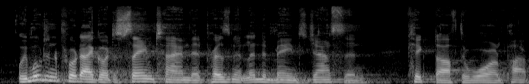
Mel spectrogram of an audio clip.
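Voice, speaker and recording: Very fast delivery with ordinary pitch variation, set in audible room echo. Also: man. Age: 50s. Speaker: community activist. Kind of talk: talk. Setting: stage with audience.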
